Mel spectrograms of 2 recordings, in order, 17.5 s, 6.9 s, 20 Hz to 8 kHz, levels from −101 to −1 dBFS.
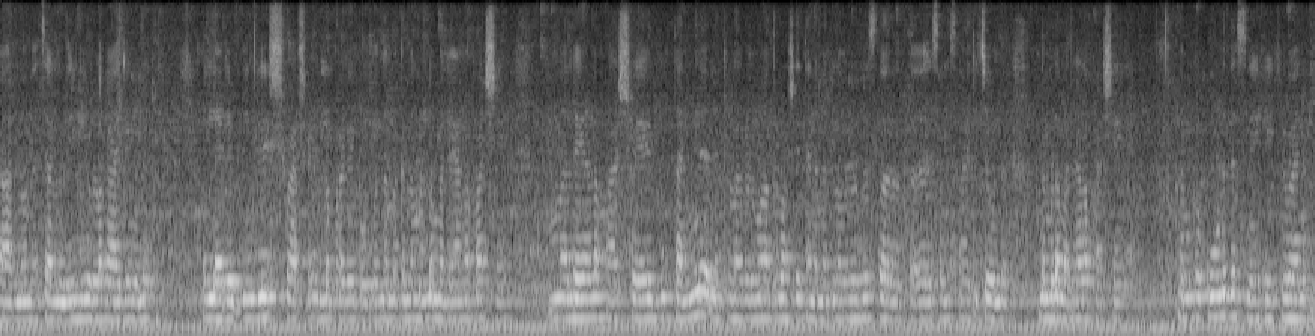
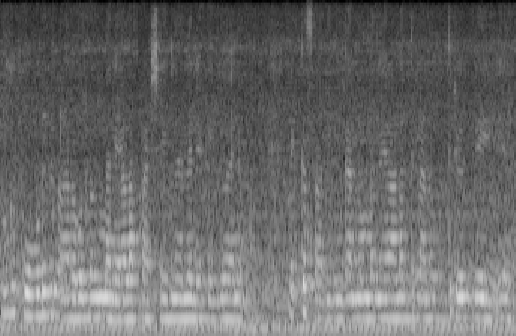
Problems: constant background noise, low volume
